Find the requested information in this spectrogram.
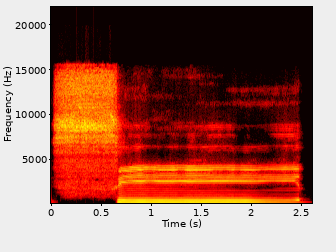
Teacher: जुबा की नोक जब ऊपर और नीचे की अगले दोनों दांतों के दरमियान आ जाए सीटी की आवाज आएगी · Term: सीन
